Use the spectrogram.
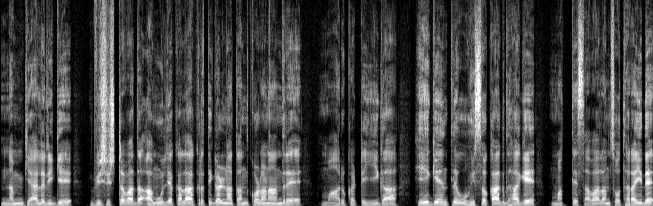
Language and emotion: Kannada, fearful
